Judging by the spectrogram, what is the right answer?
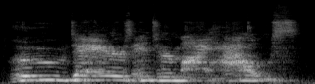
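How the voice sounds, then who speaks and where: This booming, growling put-on character voice sits at a middle pitch with a slight echo. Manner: commanding.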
